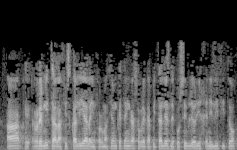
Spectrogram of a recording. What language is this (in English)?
Spanish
